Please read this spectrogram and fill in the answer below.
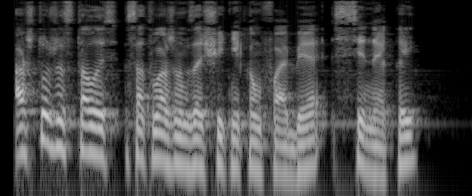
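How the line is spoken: Plain question. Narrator (Russian): спросил Даркон

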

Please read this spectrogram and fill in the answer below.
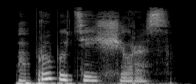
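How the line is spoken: Whisper. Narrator (Russian): прошептала

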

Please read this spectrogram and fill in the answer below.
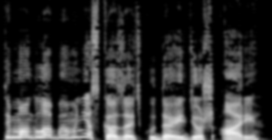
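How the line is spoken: Man barking reply. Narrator (Russian): Рявкнул в ответ мужчина

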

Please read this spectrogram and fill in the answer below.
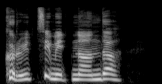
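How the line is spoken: Calling out. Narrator (German): rief Oaken

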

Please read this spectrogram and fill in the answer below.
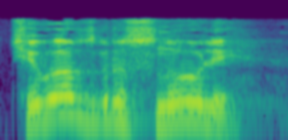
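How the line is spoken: Cheerful loud voice. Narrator (Russian): весело и громко сказал Егор

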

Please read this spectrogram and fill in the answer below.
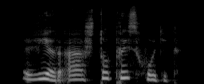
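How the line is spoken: Barely audible question. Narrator (Russian): едва слышно спросила мама

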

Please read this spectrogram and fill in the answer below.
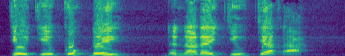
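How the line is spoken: Young woman's sudden loud shout. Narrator (Vietnamese): Thiếu nữ áo đen chợt quát to

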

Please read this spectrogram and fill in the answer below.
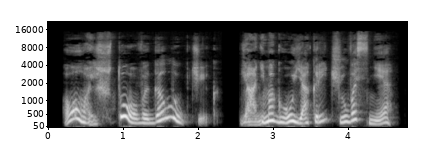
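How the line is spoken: Exclaimed. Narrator (Russian): воскликнула бедная Раневская

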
